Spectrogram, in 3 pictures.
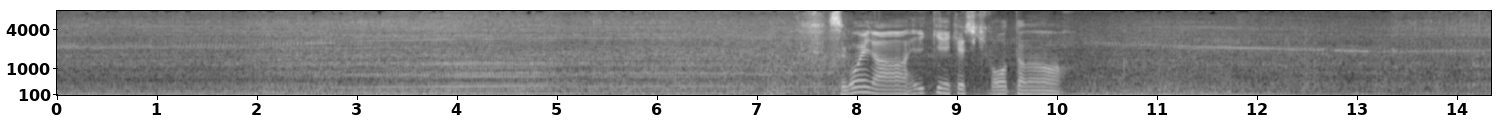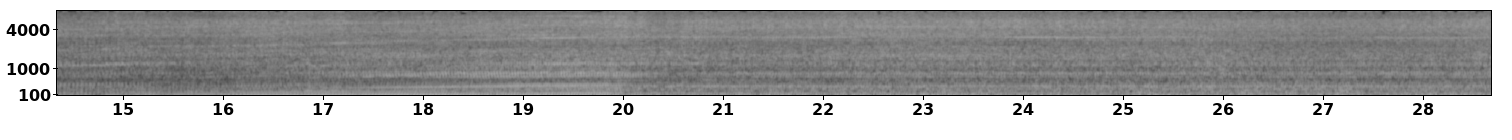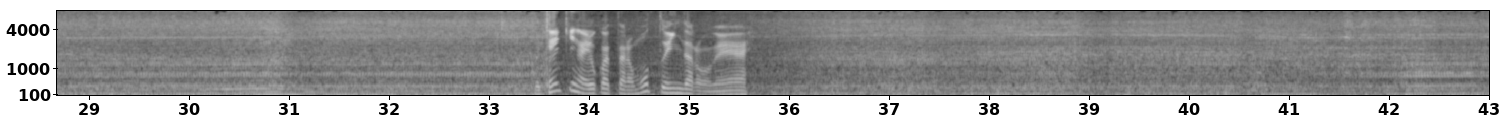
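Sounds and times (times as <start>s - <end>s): motorcycle engine accelerating: 0.0s - 43.0s
wind rush on microphone: 0.0s - 43.0s.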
